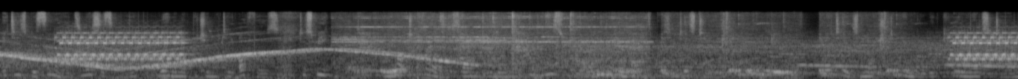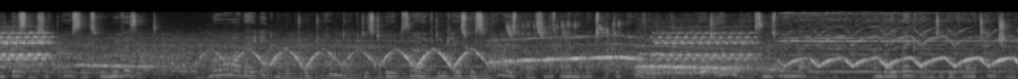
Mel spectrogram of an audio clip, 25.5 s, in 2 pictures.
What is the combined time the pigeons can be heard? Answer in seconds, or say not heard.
8 s.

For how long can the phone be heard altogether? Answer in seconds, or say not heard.
5 s.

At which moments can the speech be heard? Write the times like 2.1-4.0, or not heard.
0.0-9.1, 10.2-14.7, 15.3-25.4.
